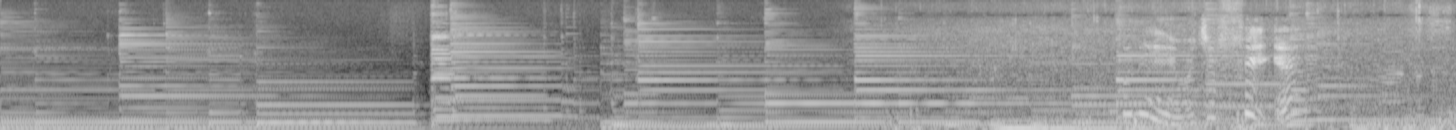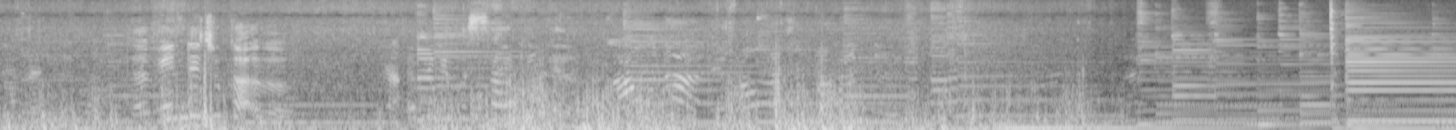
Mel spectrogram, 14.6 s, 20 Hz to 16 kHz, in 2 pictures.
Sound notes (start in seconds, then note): 1.8 background music; 7.0 speaking German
